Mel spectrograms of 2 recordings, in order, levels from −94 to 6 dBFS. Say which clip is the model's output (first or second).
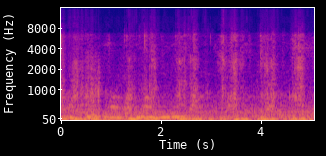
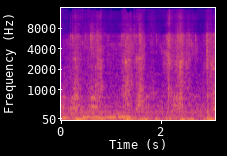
second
